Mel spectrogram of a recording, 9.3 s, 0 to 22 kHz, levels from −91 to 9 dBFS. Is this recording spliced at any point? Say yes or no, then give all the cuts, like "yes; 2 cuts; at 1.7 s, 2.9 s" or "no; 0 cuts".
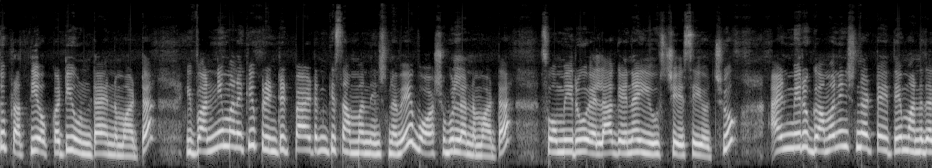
no; 0 cuts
